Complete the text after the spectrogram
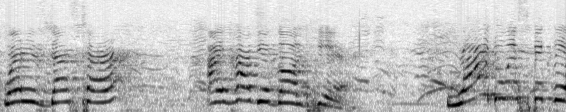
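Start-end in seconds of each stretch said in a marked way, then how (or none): none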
